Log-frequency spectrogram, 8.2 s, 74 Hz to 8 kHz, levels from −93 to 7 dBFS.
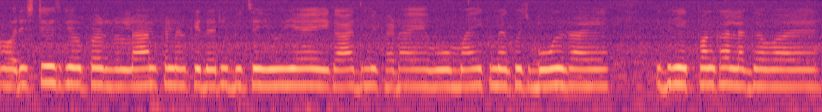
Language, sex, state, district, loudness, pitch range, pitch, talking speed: Hindi, female, Rajasthan, Bikaner, -15 LUFS, 220-230 Hz, 225 Hz, 195 wpm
